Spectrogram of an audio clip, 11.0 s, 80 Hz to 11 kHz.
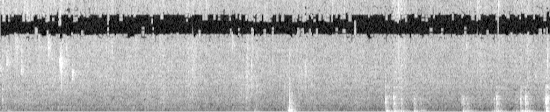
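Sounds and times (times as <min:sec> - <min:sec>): kitchen knocks and taps: 0:05.7 - 0:06.1, 0:07.7 - 0:08.6, 0:09.2 - 0:11.0.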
